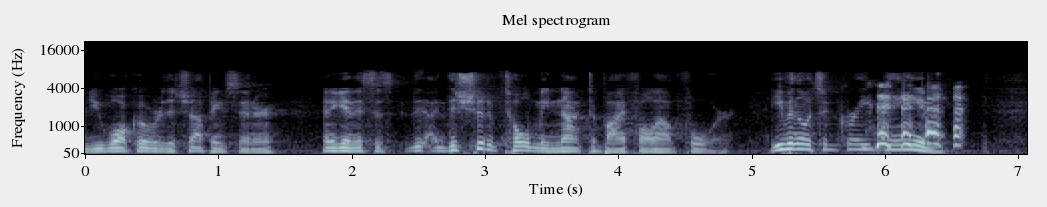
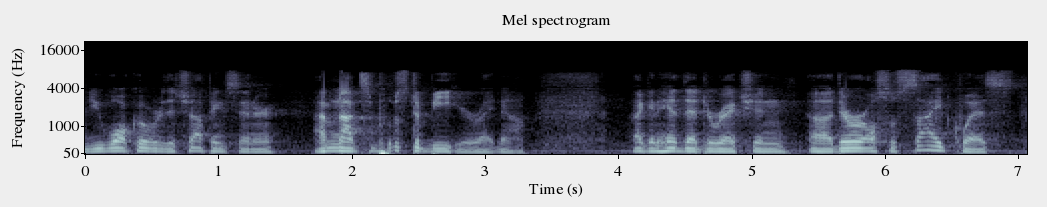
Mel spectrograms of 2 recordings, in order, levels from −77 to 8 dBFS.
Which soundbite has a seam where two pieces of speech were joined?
second; 2 cuts; at 1.7 s, 3.9 s

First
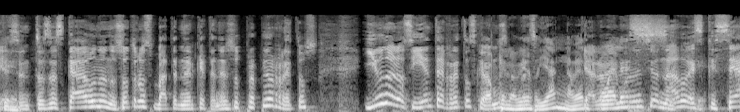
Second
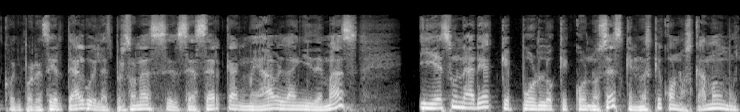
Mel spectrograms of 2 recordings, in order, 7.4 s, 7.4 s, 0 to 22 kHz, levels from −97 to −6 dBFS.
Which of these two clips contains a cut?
first; 1 cut; at 5.4 s

